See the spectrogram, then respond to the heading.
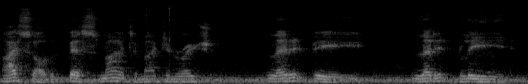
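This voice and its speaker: A man reading literary prose aloud as its author, in a declamatory, dramatic and deliberate manner. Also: mid-range voice, steady tone. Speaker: author reading from own novel. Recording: roomy echo, loud background noise.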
